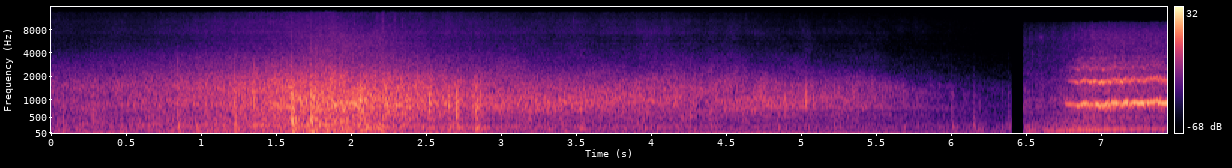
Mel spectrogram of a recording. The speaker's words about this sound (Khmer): សំឡេងមកទួបានលឺឡើងពី ឆ្ងាយទៅជិតមានសំឡេងរថយន្តចាប់ហ្វ្រាំងរថយន្តមួយគ្រឿងបានឈប់នៅមាត់ទ្វារ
